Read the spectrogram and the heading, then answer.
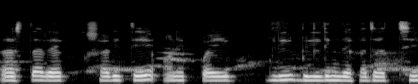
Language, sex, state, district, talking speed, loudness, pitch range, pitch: Bengali, female, West Bengal, Cooch Behar, 115 wpm, -14 LUFS, 185-195 Hz, 185 Hz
